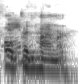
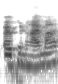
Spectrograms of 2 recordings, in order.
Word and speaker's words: Oppenheimer: Is that how you pronounce that man's name? Oppenheimer. Yep. Oppenheimer.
